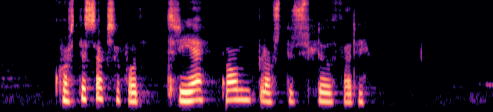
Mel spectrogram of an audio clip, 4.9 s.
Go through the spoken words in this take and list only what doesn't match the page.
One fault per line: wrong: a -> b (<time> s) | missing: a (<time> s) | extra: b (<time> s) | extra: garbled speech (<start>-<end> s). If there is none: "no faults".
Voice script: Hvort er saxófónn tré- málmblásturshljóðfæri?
no faults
